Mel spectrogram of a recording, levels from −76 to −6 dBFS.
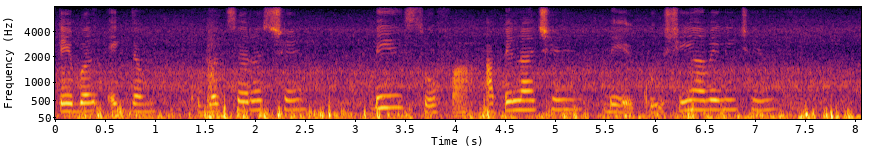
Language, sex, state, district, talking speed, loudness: Gujarati, female, Gujarat, Gandhinagar, 95 wpm, -20 LUFS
